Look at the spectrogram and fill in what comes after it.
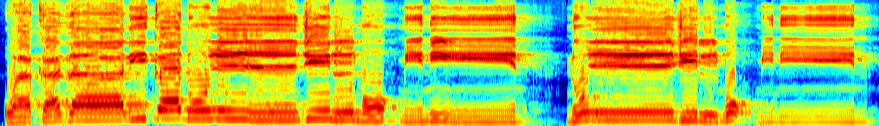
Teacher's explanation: Sehingganya dia dibaca ikhfa hakiki, dibaca dengung serta sama-samar mengarah kepada huruf jim.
